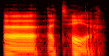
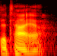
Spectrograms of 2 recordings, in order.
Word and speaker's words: Ataya: Speaker number 2 is Atea. Please correct me if I've mispronounced your name. It's Ataya.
